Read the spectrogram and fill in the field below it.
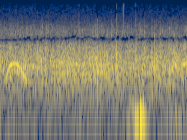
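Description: An audience in a church claps steadily in praise of the Lord, a dense wash of many hands, with a faint voice rising briefly beneath the applause.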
